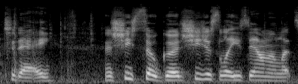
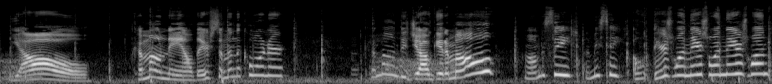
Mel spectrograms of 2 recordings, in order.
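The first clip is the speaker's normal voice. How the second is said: excited calling; 9 semitones higher, 4 dB louder than usual. Real, not acted.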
